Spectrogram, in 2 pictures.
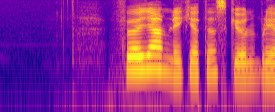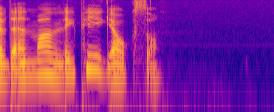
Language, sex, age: Swedish, female, 49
